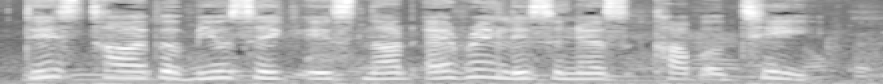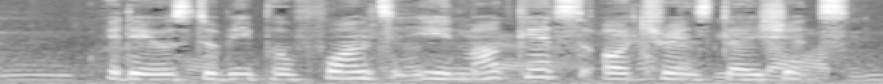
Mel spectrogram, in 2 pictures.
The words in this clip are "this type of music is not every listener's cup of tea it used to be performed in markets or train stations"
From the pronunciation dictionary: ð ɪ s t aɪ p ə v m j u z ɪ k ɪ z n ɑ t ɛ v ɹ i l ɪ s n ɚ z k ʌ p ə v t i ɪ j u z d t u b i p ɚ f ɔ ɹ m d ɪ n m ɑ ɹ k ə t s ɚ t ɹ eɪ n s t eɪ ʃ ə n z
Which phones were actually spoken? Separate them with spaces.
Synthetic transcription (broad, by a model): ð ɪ s t aɪ p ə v m j u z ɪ k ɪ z n ɑ t ɛ v ɹ i l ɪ s n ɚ s k ʌ p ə t i ɪ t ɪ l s t u b i p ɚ f ɔ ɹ m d ɪ n m ɑ k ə t s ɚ t ɹ eɪ n s t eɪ ʃ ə n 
